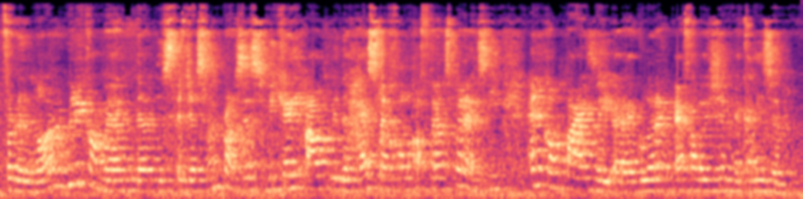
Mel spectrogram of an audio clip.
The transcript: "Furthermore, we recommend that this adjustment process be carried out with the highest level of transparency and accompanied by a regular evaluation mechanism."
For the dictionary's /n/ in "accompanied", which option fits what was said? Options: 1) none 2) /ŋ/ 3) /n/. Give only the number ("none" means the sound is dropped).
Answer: 1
